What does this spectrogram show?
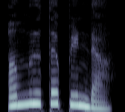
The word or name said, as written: ಅಮೃತಪಿಂಡ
